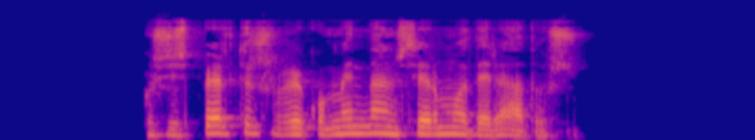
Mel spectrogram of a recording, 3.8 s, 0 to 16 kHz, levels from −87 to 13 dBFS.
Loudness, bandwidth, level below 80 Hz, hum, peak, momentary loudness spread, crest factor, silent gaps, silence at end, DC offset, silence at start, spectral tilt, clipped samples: -24 LUFS; 9.6 kHz; -70 dBFS; none; -8 dBFS; 7 LU; 18 dB; none; 0.9 s; under 0.1%; 0.75 s; -3.5 dB/octave; under 0.1%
